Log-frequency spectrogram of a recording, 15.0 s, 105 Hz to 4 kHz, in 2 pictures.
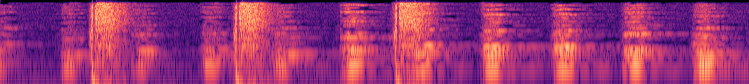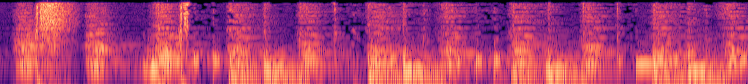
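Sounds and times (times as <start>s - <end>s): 
faint tonal background: 0.0s - 14.9s
whip lashes: 0.9s - 1.5s, 2.3s - 2.9s, 3.9s - 4.5s, 7.8s - 8.4s, 9.3s - 9.5s.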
